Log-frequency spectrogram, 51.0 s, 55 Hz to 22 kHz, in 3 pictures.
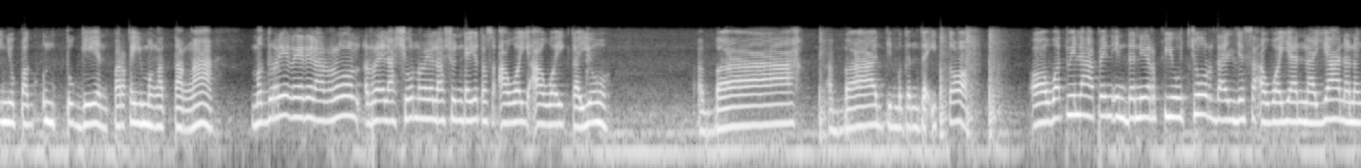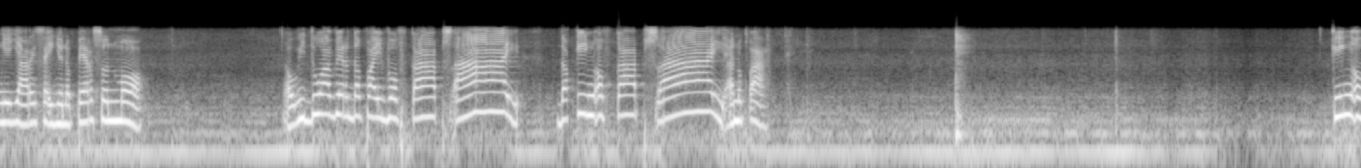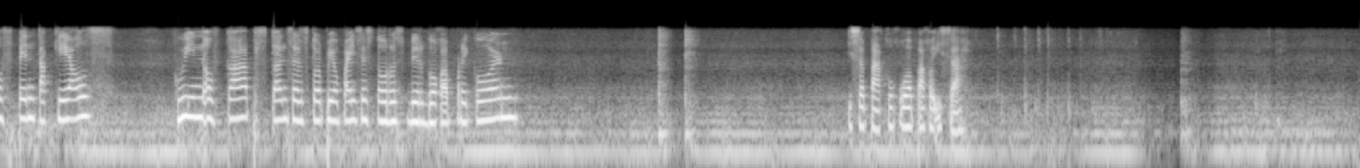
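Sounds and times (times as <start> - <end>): steady low hum: 0.0 - 51.0
cards being shuffled: 46.5 - 47.9.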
